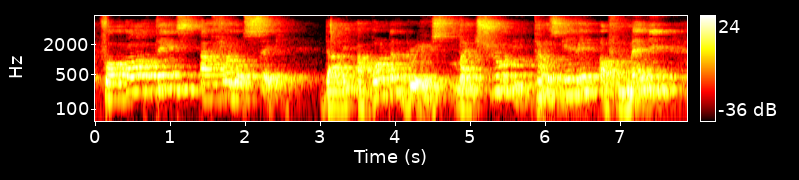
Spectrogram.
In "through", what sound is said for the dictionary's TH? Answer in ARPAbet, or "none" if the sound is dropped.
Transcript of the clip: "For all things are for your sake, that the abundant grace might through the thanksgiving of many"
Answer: T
